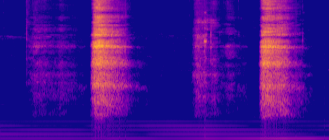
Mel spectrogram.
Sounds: Sigh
